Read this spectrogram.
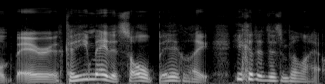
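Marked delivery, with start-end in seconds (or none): none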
